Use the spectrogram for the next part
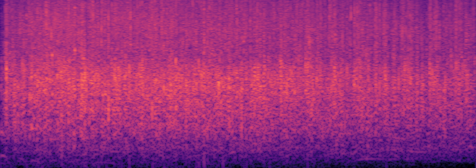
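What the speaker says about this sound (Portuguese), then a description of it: "Pode aplaudir Luciana Dadalto." Sustained audience applause at a talk on palliative care and end-of-life autonomy, dense steady clapping from a crowd filling the whole stretch without pause, loud and even throughout.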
